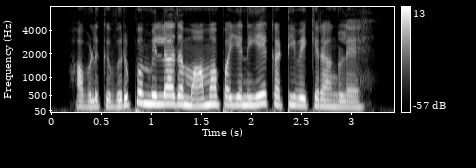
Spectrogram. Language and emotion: Tamil, sad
